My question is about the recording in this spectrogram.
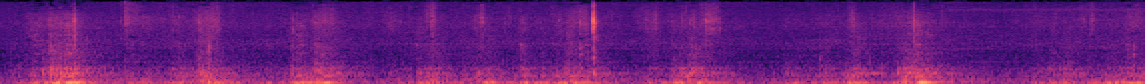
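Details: Car's shift lever rocked: loose, irregular clunks and rattles over a faint low hum, heard every time it goes into gear; owner suspects the shifter hitting the heat shield, not confirmed.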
